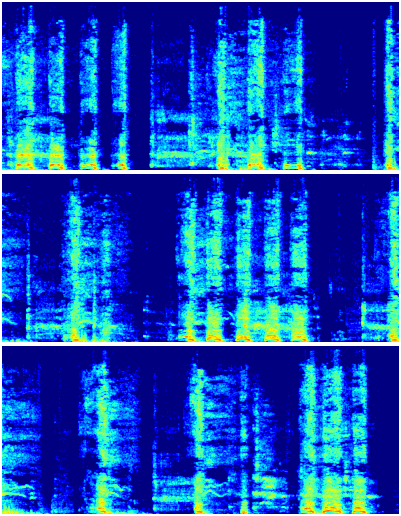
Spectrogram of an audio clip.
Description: Raucherhusten im Wald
